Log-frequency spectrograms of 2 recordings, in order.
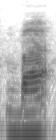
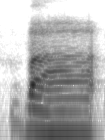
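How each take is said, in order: First: The vowel is held briefly. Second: The vowel is drawn out long. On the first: "Kalau dibaca pendek berarti normal" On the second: "itu ba-nya menjadi panjang"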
